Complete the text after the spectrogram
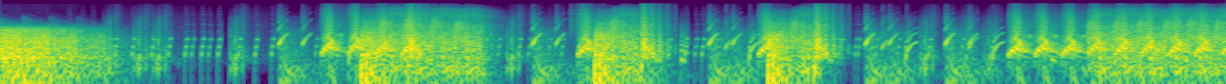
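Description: Quick whooshes and thumps of a fight go on in bursts.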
